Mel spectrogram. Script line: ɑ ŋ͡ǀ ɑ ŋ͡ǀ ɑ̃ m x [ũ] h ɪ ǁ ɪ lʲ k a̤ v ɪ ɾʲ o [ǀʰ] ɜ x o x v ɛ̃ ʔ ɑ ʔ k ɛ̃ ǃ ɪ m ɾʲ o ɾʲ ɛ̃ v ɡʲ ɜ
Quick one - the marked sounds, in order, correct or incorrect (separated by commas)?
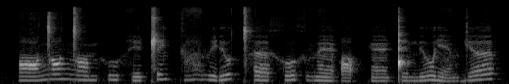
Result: incorrect, correct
